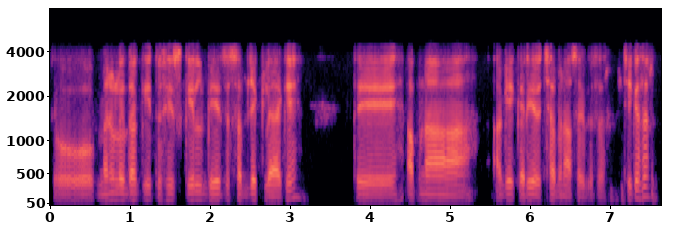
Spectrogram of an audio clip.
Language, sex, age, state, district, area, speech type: Punjabi, male, 30-45, Punjab, Kapurthala, urban, conversation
